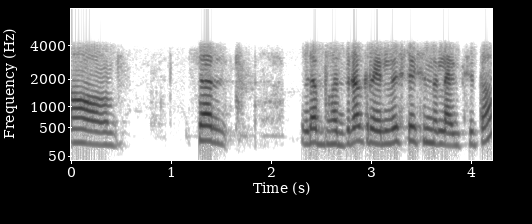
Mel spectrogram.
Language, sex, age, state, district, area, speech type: Odia, female, 18-30, Odisha, Bhadrak, rural, conversation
